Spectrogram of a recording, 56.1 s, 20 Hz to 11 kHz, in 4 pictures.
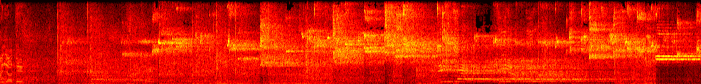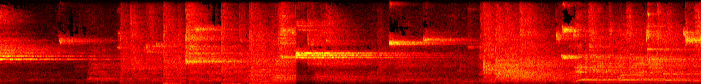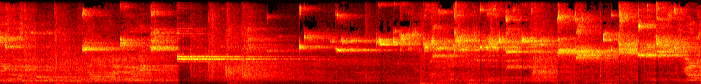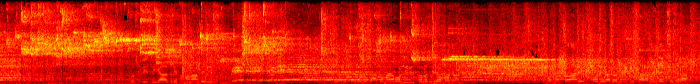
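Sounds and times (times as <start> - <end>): voices echoing in hall: 0.0 - 56.0
basketball bouncing on wooden floor: 2.5 - 6.6, 7.8 - 8.6, 12.2 - 13.1.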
